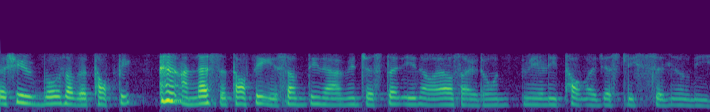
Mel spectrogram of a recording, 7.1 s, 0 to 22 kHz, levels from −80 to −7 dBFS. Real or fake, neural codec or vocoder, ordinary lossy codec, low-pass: real; none; none; 3.6 kHz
